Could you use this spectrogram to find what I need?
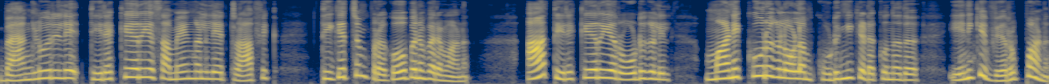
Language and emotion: Malayalam, disgusted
